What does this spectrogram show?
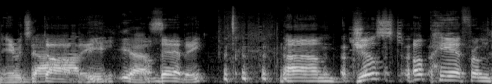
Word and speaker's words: Derby: we see derby i want to stress the pronunciation here yeah derby um just up here from derby um there's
